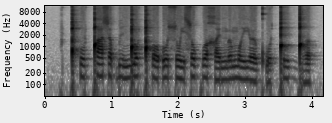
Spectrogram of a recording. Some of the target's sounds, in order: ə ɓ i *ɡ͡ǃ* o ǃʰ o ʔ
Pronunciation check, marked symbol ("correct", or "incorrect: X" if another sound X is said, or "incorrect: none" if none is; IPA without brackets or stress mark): incorrect: ŋ͡ǃ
